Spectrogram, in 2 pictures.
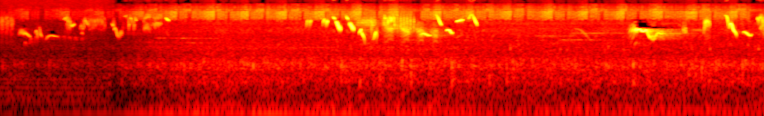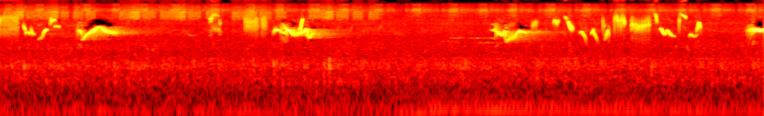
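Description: Songbird singing: repeated short phrases of quick, high whistled notes sweeping up and down, coming every couple of seconds, over a steady high-pitched hiss.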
